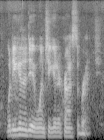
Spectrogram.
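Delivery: usual speaking voice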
